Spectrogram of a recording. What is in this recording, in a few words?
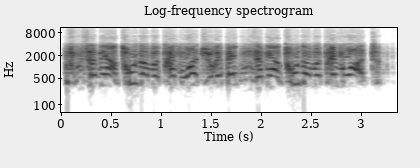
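right wing, mood medium, French; War Thunder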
